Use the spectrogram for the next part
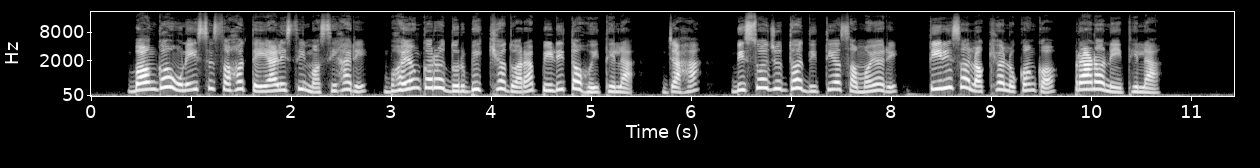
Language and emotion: Odia, neutral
